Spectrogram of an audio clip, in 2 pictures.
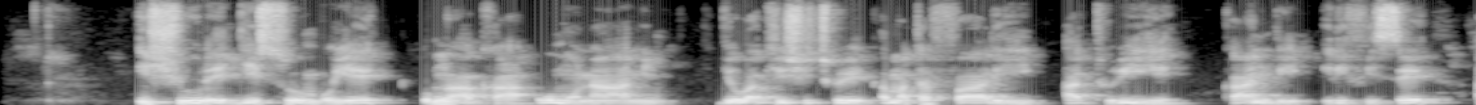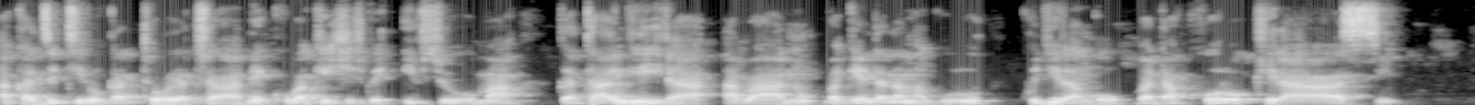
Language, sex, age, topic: Rundi, male, 25-35, education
